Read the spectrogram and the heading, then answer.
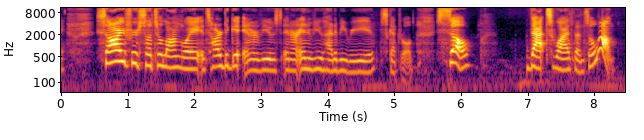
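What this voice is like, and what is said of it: Congested, stuffy-nosed voice. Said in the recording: “I've had a little bit of a cold and a stuffy nose, so if my voice sounds a little bit different”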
